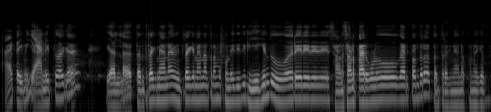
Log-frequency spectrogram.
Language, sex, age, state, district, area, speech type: Kannada, male, 30-45, Karnataka, Bidar, urban, spontaneous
